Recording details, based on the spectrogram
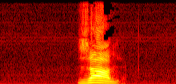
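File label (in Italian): "Śal" Emilian dialect word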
